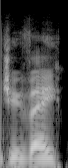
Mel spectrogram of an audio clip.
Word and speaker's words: Juve: Coming in from Juve, sorry, no J pronounce it's Y.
